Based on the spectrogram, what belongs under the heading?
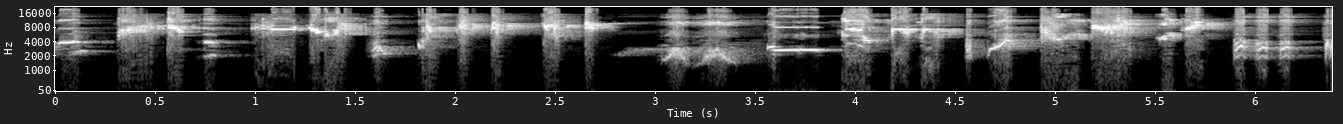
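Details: Chestnut-capped thrush, a national contest champion, singing its fast, tightly packed rolling song; dense run of sharp chirps, trills and whistled notes, varied in pitch, delivered almost without pause.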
